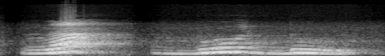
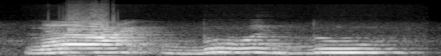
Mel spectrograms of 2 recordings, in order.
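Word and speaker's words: نعبد: Jadi tidak dibaca dengan na'budu, ya, tetapi na'budu.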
